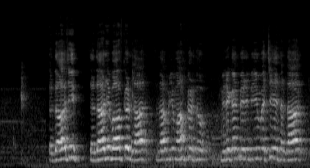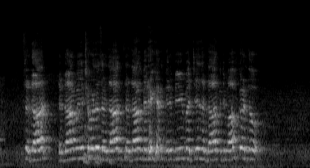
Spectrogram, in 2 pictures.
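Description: A young man cries and pleads loudly in anguish.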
